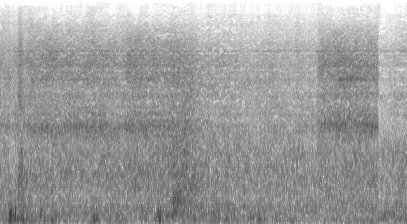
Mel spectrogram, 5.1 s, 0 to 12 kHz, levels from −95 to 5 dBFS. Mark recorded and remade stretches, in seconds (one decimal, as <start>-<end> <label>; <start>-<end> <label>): 0.0-1.9 remade; 1.9-2.6 recorded; 2.6-5.1 remade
